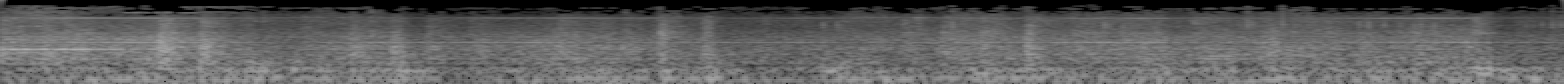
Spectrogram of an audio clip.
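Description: Narrow-gauge Yokkaichi Asunarou Railway electric train running at speed, heard from inside the front of the car. There is a steady low rumble with a thin high whine over it, and now and then a sharp clack of the wheels.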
